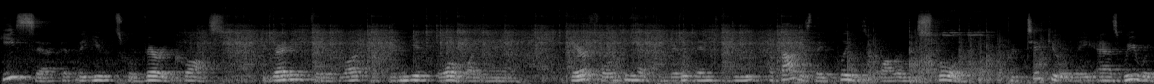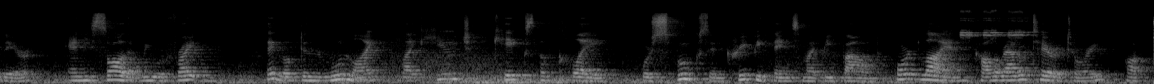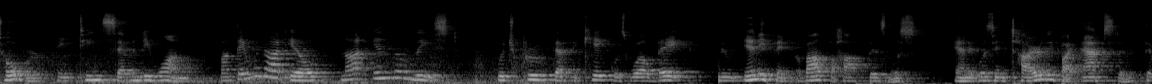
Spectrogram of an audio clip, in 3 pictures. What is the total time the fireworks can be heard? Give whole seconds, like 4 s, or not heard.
9 s.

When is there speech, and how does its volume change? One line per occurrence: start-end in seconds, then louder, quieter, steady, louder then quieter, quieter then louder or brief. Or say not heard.
0.0-34.5 steady.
